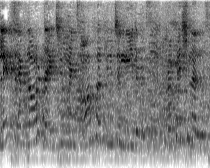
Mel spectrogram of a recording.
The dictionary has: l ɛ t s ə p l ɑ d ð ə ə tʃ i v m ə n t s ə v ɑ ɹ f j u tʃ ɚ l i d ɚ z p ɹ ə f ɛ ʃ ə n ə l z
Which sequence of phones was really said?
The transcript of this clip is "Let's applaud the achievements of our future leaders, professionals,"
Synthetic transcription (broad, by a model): l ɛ t s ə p l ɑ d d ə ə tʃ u m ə n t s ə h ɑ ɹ f j u tʃ ɚ l i d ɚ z p ɹ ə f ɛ ʃ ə n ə l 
